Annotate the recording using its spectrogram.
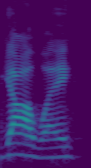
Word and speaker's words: Yahweh: The first temple of Yahweh, the spelling of that word in the Old Testament is capital Y, capital H, capital W, and capital H. We pronounce it Yahweh.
